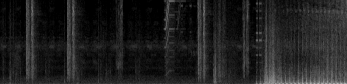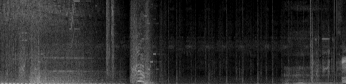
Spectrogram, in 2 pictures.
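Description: A helicopter from Metal Gear Solid: Peace Walker swells in with a loud, rapid rotor chop that peaks and fades over several seconds, preceded and followed by sparse clicks and short effects.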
